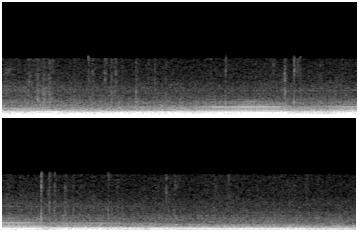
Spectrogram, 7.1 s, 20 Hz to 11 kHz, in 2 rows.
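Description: A Mercedes C63 S AMG driven flat out on a track fills the cabin with a loud, steady engine drone and low rumble, pitch rising and falling gently throughout.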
